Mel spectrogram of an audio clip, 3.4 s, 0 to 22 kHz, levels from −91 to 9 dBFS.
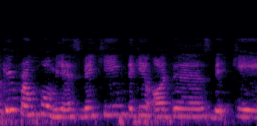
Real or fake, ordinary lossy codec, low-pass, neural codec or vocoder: real; MP3, 32 kbps; 7.2 kHz; none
